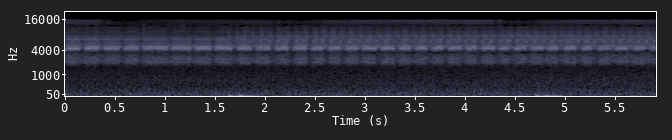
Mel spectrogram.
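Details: Many cicadas calling together in nature, a loud metallic hiss pulsing evenly about three times each second, steady and uninterrupted.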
